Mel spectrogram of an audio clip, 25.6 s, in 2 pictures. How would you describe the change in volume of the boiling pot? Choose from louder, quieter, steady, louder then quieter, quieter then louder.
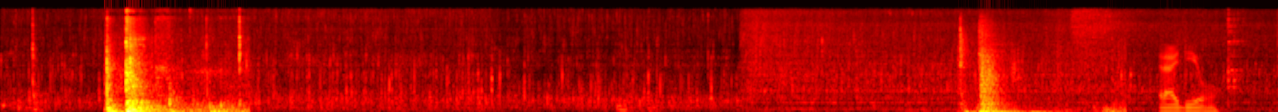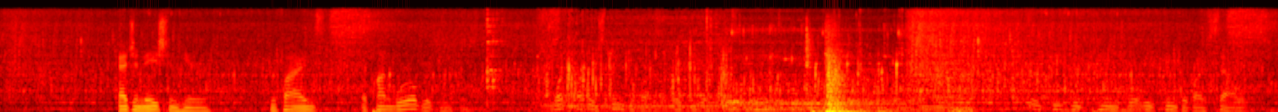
louder.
